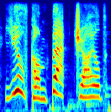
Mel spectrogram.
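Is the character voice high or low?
high. A higher voice like a young boy's. "We should give him the voice of a ten-year-old boy"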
